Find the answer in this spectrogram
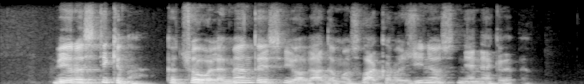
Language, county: Lithuanian, Klaipėda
